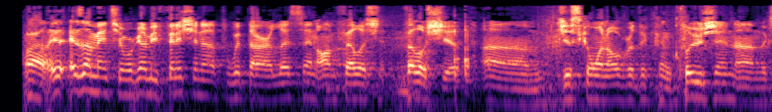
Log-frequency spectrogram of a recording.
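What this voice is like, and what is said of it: Strained voice, weaker than usual. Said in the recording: “My voice isn't what it's normally at because on Tuesday nights I yell and scream at high school girls ... if you can't hear me”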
